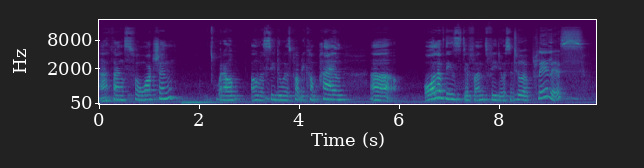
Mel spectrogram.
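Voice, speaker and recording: Audible room echo surrounds a somewhat breathy woman. Her pitch varies in an ordinary way. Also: medium pitch for a woman, fairly slow pace. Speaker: video creator teaching cube solving. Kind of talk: tutorial. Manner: casual, halting with fillers.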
